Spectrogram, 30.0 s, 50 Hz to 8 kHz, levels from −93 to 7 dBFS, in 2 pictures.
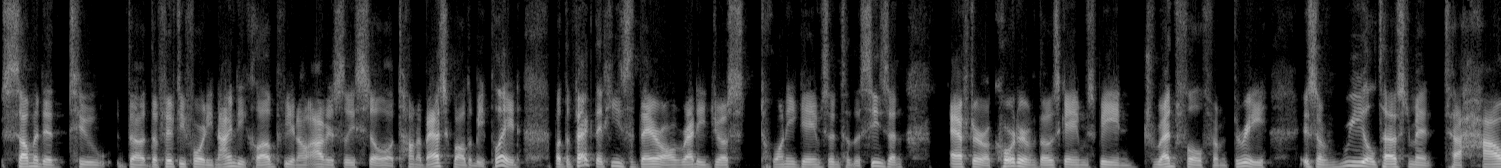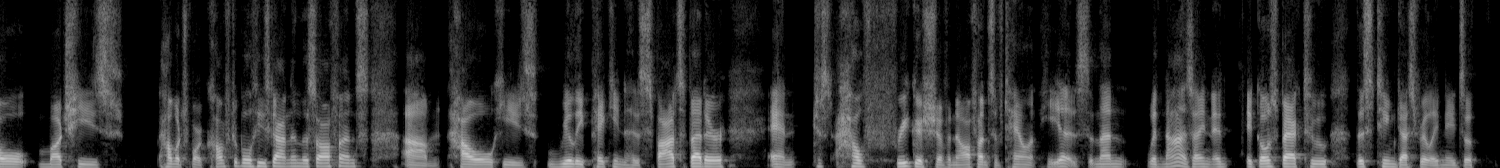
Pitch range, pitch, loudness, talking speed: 115-140 Hz, 125 Hz, -26 LUFS, 185 wpm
